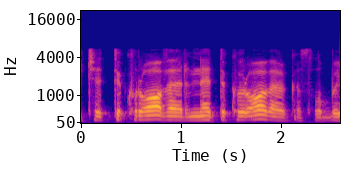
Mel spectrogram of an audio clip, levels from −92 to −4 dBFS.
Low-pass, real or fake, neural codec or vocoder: 5.4 kHz; fake; vocoder, 44.1 kHz, 128 mel bands, Pupu-Vocoder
